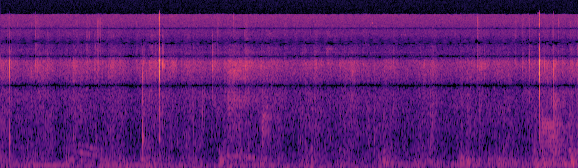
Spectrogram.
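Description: A horse's hooves thud on soft ground in a large indoor hall.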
